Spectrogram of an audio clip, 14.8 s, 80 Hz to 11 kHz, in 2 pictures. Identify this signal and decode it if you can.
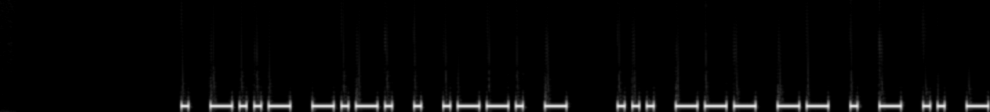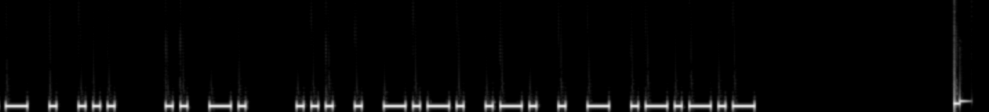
Morse code, heard as a keyed tone, about 22 wpm, 700 Hz. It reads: EXCEPT SOMETIMES IN SECRET.
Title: Sentences from Top 1600 Words 22wpm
